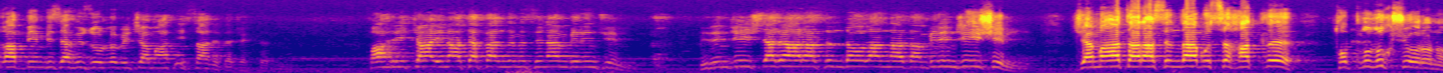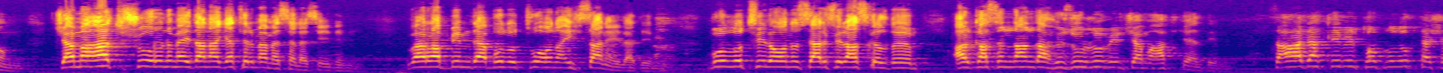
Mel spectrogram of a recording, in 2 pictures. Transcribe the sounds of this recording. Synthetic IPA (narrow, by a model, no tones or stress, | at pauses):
ɾabːimbizɛɦyzuɾlˠubiɾd͡ʒɛmaat̪ihsaned̪ɛd͡ʒɛ̰c̚t̪ḭɾ | fahɾicʰaːinat̪efænd̪imizinænbiɾind͡ʒim | b̥iɾind͡ʒiːʃlʲɛɾiaɾasɯnd̪ao̞lˠɑnlˠaɾd̪anbiɾind͡ʒiːʃim | d͡ʒɛmaːat̪aɾasɯnd̪abusɯɦɑt̪ʰlˠɯ | t̪ʰo̞plˠulˠukʃuɾunṵ | d͡ʒɛmaat̪ʃuɾunumɛjd̪ɑnɑɟɛt̪ʰiɾmɛmɛsɛlʲɛsijd̪ḭn | vɛɾɑbːimd̪ɛbulˠut̪fuo̞naihsɑnḛjlʲɛ̰d̪ḭn | bulˠut̪filʲɛonunsæɾfiɾaskʰɯlˠd̪ɯ | ɑɾkɑsɯnd̪ɑnd̪ɑɦyzuɾlˠubiɾd͡ʒɛmaat̪ɟæ̰lʲd̪ḭn | sɑaːd̪ɛt̪lʲibiɾt̪ʰo̞plˠulˠuk̚t̪ʰɛʃ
